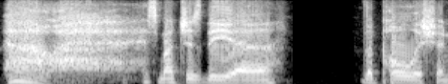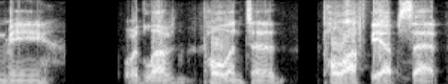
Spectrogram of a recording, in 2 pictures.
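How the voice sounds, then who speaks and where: A man's voice: on the low side, steady tone, takes it slowly, a bit bright, no echo, rough recording. A man co-hosting a soccer podcast, talking casually, hesitant, with many fillers. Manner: hesitant, trails off with fillers and laughs. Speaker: podcast co-host. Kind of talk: casual sports chat.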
